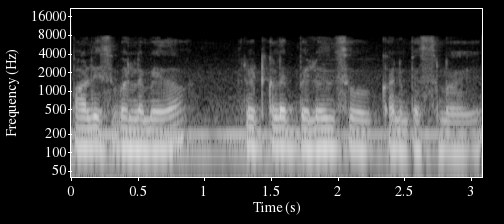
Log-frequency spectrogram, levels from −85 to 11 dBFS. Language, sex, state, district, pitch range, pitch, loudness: Telugu, male, Andhra Pradesh, Srikakulam, 105-120 Hz, 115 Hz, -15 LUFS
